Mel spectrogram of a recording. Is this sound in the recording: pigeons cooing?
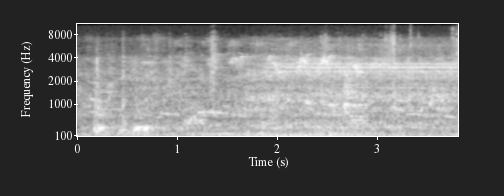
yes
